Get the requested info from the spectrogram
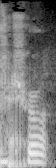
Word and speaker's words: throw: Throw is hard to pronounce because the TH. – Yes. Throw. So try this. So it's ROW. Look at the THROW, right? You cut it in the middle. So TH and then ROW.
